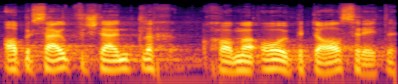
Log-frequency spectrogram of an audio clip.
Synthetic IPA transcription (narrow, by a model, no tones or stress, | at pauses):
ɑbəɾsɛlpfəɾʃtæntlɪχχɑməʔoʏbəɾd̥ɑːsɾɛd̥ə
